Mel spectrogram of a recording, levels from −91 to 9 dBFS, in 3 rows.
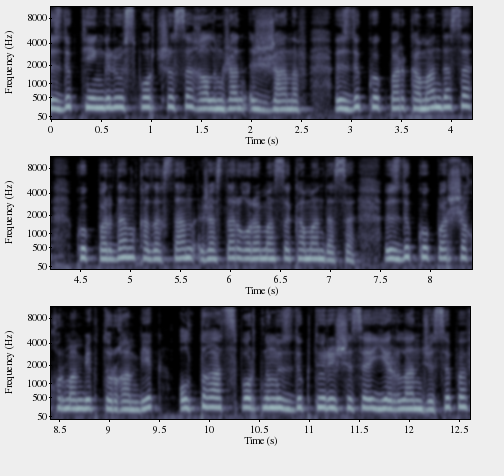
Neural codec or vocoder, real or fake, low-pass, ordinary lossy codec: none; real; none; none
